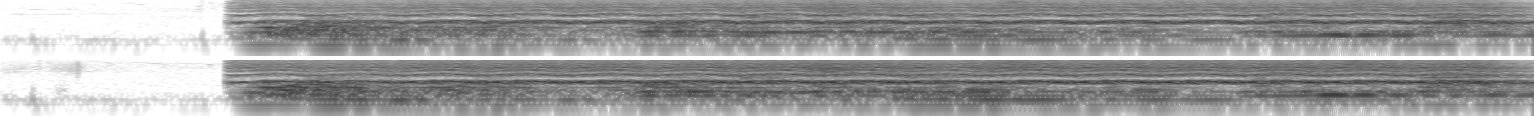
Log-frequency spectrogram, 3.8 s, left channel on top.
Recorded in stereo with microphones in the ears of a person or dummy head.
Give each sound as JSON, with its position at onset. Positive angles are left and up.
{"t": 0.6, "sound": "an alarm", "side_deg": -40, "distance_m": 0.8}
